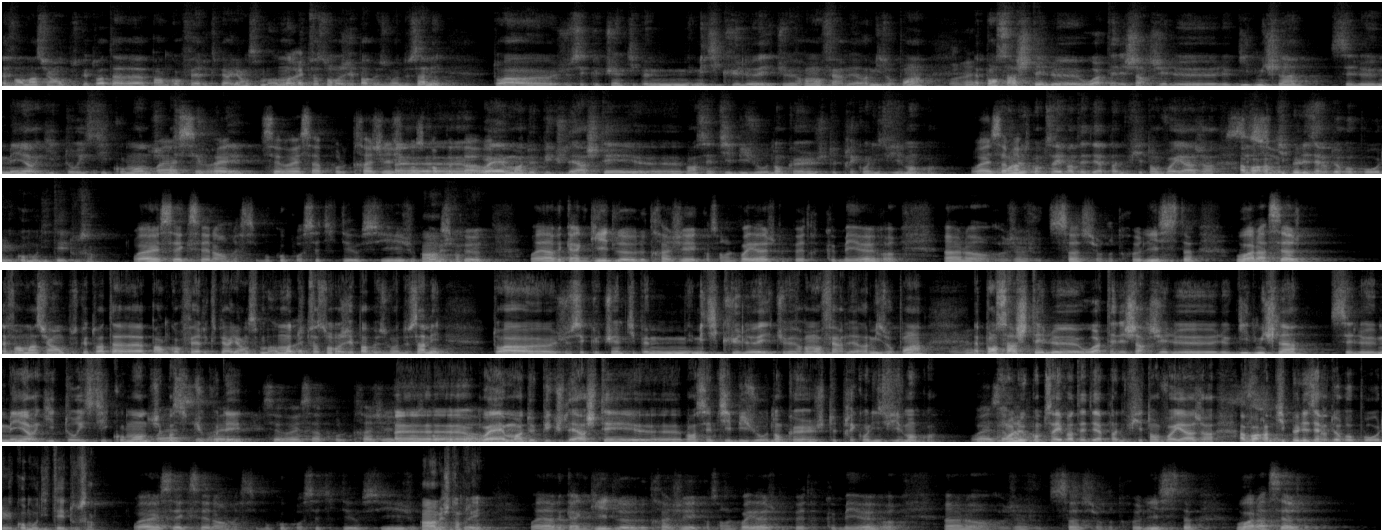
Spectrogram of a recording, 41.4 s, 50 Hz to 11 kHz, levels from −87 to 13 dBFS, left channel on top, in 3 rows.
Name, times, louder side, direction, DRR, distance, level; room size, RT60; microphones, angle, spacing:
voice 1, 0.0-13.0 13.3-16.2 17.7-23.1 23.5-28.5 31.8-32.4, right 3 dB, 55° right, 11 dB, 0.7 m, -34 dB
voice 2, 15.3-16.1 16.4-18.0 18.4-18.7 23.5-24.0 26.1-26.6 28.9-30.3 30.5-40.6, left 3 dB, 35° left, 11 dB, 0.6 m, -37 dB
22.5 x 14.5 x 3.0 m, 1.1 s
head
